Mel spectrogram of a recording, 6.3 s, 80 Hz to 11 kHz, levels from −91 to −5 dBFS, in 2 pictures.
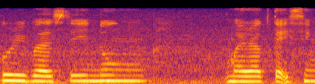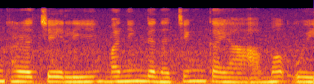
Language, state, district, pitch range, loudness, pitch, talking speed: Manipuri, Manipur, Imphal West, 185-205 Hz, -13 LUFS, 195 Hz, 115 wpm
